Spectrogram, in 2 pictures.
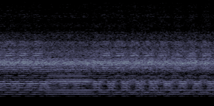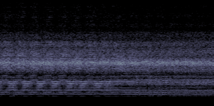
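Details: Jhyaukiri, the local name for cicadas, singing in Shivapuri National Park at Tarkeshwor, captured by cellphone; loud continuous shrill buzz with a rapid rhythmic throb running through it, unbroken from start to finish.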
